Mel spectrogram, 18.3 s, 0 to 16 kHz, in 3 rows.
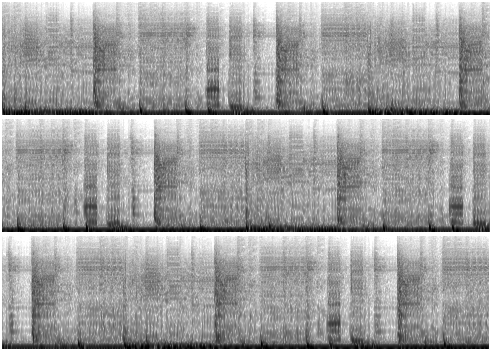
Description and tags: Welcome to the basment (bassline)
Played at 105BPM features a dub/horror industrial sounding experiment. Good for titles screens, or mysterious dark situations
